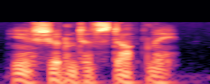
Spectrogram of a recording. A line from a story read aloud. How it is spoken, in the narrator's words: said Eisenhorn quietly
